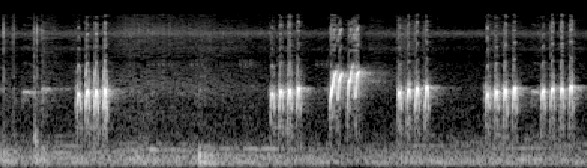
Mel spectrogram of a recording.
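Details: Sooty-headed bulbul lure call used for bird trapping: short bursts of three to five rapid, sharp chirped notes, six bursts spaced irregularly about half a second apart, over a faint low background hum.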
